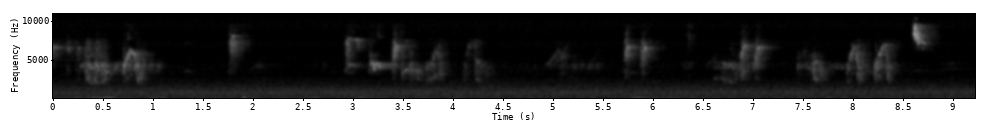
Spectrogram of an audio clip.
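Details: Daurian redstart at Kasai Rinkai Park, recorded with a camera-mounted shotgun mic: scattered thin, high chirps and short twittering notes across the clip, with a few low thumps of handling noise.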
